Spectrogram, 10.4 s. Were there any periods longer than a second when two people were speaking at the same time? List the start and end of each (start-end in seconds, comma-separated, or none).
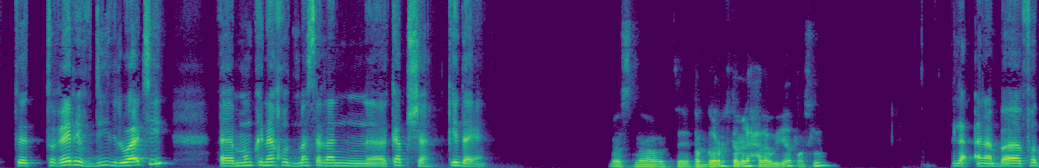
none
